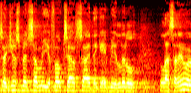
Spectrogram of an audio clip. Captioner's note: none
